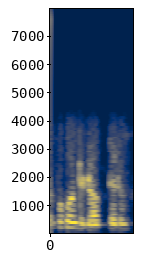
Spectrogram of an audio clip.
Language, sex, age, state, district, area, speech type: Telugu, female, 30-45, Andhra Pradesh, Krishna, urban, conversation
